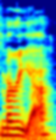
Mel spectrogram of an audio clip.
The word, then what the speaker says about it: Maryah: I believe the pronunciation is Maryah, M-A-R-Y-A-H.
